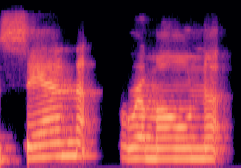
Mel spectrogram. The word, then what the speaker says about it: San Ramon: Okay, let's talk to Natasha in San Ramon, California. Am I saying that correctly? – Yes, you are.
